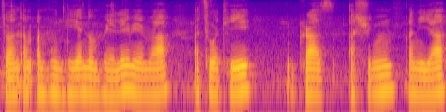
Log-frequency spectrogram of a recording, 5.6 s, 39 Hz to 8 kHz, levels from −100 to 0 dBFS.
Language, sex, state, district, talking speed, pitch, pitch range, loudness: Mizo, male, Mizoram, Aizawl, 215 wpm, 105 Hz, 100-115 Hz, -21 LUFS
